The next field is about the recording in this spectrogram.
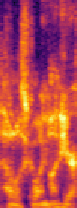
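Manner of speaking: very quiet, low mutter under the breath. Narrating a fight turn, voicing Hank, Hank muttering to himself. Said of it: "kind of mutter to himself, not like loud".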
